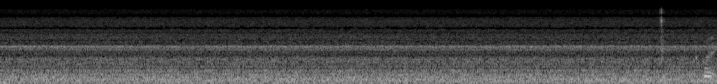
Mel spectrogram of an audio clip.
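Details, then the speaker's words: Gas furnace after replacing a bad igniter and its connector: inducer and pressure switch run, igniter glows, gas valve clicks, then a steady, even burner roar with no surging or rumble; furnace firing normally, repair successful. "so we got the M go through the pressure switch and we're going to have the ignited glow it's glowing right now and you'll hear the clip for the gas Val"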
